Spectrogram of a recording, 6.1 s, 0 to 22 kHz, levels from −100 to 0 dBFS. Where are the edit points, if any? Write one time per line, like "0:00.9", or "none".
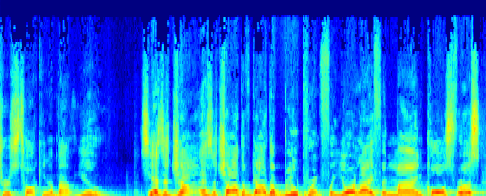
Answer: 0:01.7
